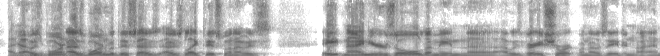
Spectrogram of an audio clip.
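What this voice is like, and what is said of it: Distinctive throwback radio voice. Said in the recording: “You have one of those great voices... voices that are just very, like, oh, I know who that is immediately... that throwback radio voice”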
